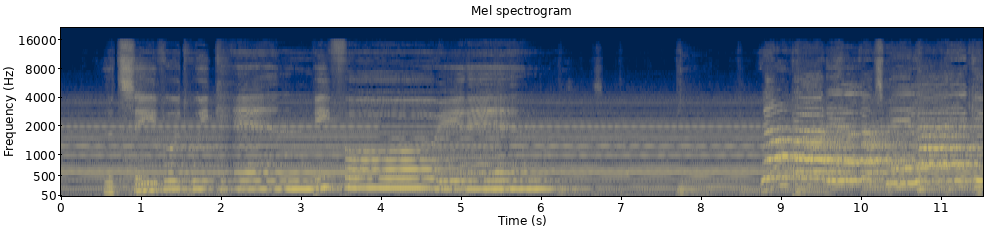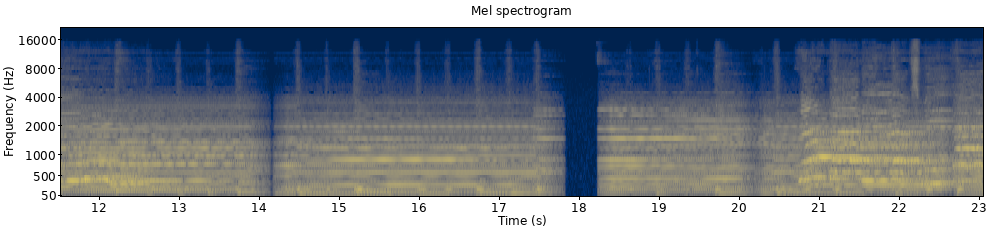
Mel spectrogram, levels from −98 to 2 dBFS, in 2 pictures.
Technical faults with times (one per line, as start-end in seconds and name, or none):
2.01-2.21 AAC frame loss with concealment
5.51-5.62 AAC frame loss with concealment
9.91-10.02 AAC frame loss with concealment
13.92-14.32 AAC frame loss with concealment
17.59-18.38 AAC frame loss with concealment
20.02-20.30 AAC frame loss with concealment
22.54-22.73 AAC frame loss with concealment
